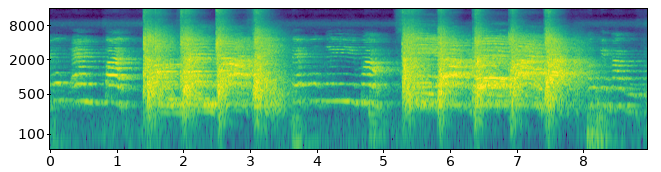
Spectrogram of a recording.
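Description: A classroom group claps hands together in a patterned clapping exercise, sharp bursts of rhythmic claps in two clusters, with children's voices chanting and singing in between.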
